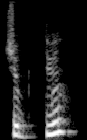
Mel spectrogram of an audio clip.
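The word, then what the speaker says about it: བཅུ་བདུན: Chupdu, because there is pa here, which is added to the first syllable, it becomes chup, chupdu, 17, choke, 18, chuku, chuku, chu, chu.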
